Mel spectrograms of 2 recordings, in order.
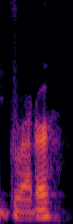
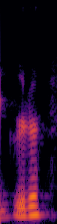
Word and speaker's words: Grutter: the the greater dis i'm saying greeter but it might be grutter um but it looks like it should be grunder if i follow the rules of pronunciation but grunder bothers me as a word so i'm going to say grooter unless someone corrects me uh anyway the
